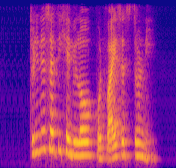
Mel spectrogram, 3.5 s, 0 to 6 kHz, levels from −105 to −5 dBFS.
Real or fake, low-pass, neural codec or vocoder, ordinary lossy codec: fake; 5.4 kHz; codec, 16 kHz, 0.4 kbps, LongCat-Audio-Codec; none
